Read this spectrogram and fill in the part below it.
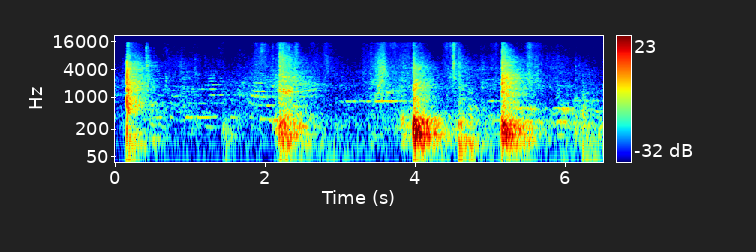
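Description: Bodies thud onto a padded mat.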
